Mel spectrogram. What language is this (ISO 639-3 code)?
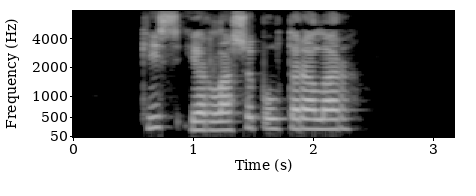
bak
